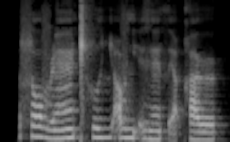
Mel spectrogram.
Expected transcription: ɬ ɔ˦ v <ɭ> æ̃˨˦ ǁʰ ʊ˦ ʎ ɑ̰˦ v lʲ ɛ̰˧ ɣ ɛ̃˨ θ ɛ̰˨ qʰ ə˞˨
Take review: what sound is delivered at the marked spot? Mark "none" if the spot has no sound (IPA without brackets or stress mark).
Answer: ɭ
